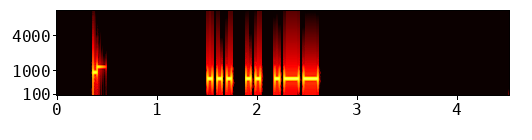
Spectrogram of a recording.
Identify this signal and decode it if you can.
Morse code, heard as a keyed tone, about 25 wpm, 700 Hz. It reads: SIW
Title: USA Call Sign Postfixes - 3 Letters 25wpm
